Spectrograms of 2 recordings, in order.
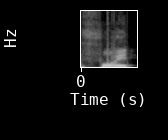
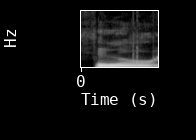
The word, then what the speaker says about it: Feucht: happening with with Shane Fo and I man I massacre his name. It's a gourman name. The f is silent supposedly.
